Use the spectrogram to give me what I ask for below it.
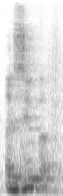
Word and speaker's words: Ozebo: It rhymes with gazebo. – Ozebo? – Ozebo.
